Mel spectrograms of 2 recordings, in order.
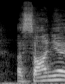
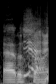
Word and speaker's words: Adesanya: Asanya, is that his name? Asanya? Oh, you're talking Izzy? Adesanya.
